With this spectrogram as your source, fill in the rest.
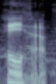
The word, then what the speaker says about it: Ahab: have to worry about Ahab did I did I say it right this time yeah yeah you said it right yes I'm certainly that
